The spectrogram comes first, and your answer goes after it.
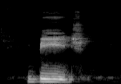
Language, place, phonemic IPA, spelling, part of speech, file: Hindi, Delhi, /biːd͡ʒ/, बीज, noun, LL-Q1568 (hin)-बीज.wav
- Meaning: 1. seed, seedling 2. nucleus 3. kernel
